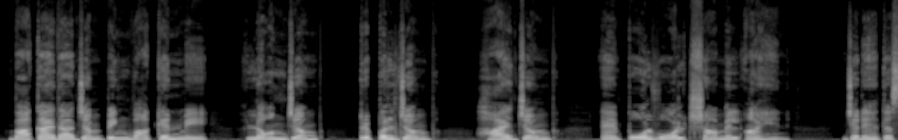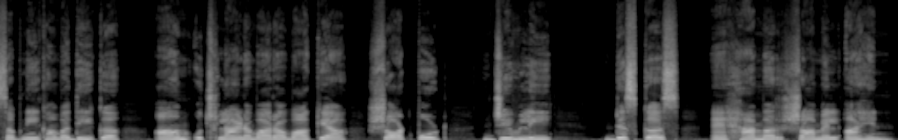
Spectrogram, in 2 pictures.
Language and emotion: Sindhi, neutral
